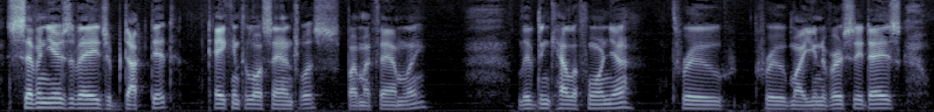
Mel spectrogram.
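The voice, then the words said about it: Rounded, hard-to-place standard English accent. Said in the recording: “such a rounded, balanced, charming accent ... It is a lovely accent ... It is a good accent ... I would not have been able to place a location for your accent ... It's basically standard television English”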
